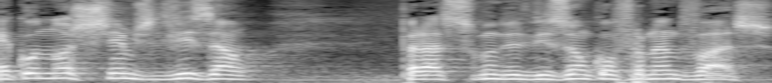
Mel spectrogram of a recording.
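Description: A man with a normal speaking voice, fairly high pitch and ordinary pitch variation. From Portugal, Abrantes area then Coimbra. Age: 60s. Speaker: football coach. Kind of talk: interview. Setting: on location in Coimbra.

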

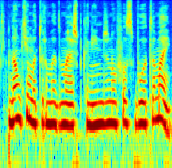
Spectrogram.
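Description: A woman's medium-pitched, dark and mellow voice with a European Portuguese accent, flat and monotone in intonation. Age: 40s. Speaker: writer and journalist. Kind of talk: radio interview.

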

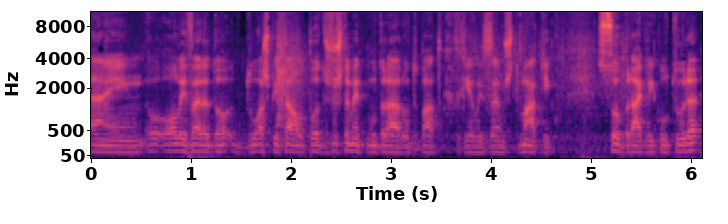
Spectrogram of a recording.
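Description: A man with a normal speaking voice talks at a fairly quick pace, his fairly low pitch carried on fairly even intonation. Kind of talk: live radio broadcast discussion. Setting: on location in a wine cellar.

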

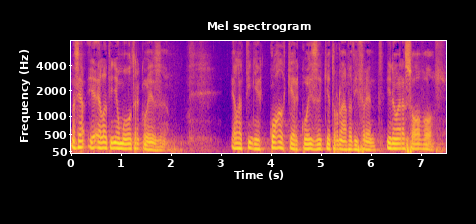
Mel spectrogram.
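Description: The man speaks at a moderate pace in a medium pitch. His voice is somewhat breathy, with ordinary pitch variation. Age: 70s. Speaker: banker. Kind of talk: casual chat. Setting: stage with audience.

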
